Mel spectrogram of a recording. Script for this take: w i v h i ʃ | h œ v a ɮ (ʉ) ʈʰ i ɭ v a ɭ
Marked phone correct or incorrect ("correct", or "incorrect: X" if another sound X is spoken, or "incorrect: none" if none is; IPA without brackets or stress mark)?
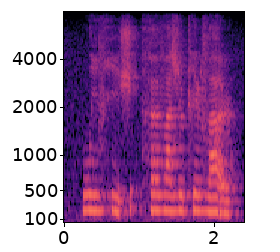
correct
